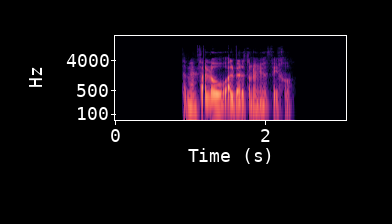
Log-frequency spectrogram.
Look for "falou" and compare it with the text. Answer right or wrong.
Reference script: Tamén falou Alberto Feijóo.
right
